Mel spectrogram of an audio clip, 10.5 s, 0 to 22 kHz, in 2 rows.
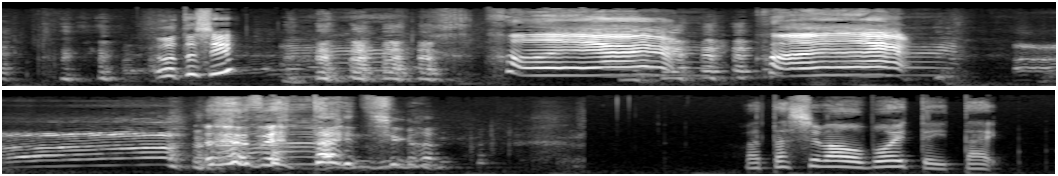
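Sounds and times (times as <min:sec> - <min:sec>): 
speech: 0:00.0 - 0:02.2, 0:09.0 - 0:10.4
laughter: 0:00.0 - 0:07.8
voice actor imitating a baby crying: 0:01.3 - 0:07.2.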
